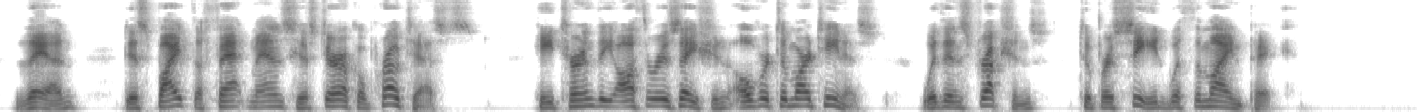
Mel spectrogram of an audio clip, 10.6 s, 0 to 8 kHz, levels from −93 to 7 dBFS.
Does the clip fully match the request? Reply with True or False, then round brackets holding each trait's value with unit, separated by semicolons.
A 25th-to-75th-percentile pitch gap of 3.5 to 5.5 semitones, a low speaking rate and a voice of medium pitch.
True (4.6 semitones; 125 wpm; 150 Hz)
